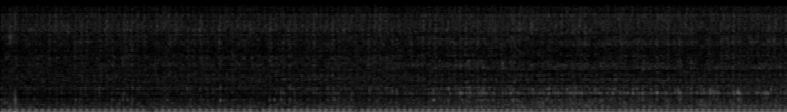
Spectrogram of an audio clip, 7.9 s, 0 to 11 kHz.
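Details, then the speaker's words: Honda Supra X 100 after replacing the valve guides and valves (plugs kept fouling black, oil seals leaking, engine running hot): smooth, even single-cylinder idle with a steady beat and no ticking, knocking or misses; engine running healthy. "untuk Honda Supra ini ini suaranya seperti ini setelah saya lakukan penggantian baik itu Bos klep sama klepnya"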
